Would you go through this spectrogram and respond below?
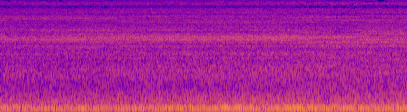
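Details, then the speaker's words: Ford SVT Lightning, engine still cold, idling after a DIY supercharger porting and vacuum line repair: steady, even low idle rumble with a soft intake suck and no grinding or whine from the blower; intercooler pump flowing, no leaks. "uh the intercooler pump is Flowing still got coolant in here there's no noise coming from the blower"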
